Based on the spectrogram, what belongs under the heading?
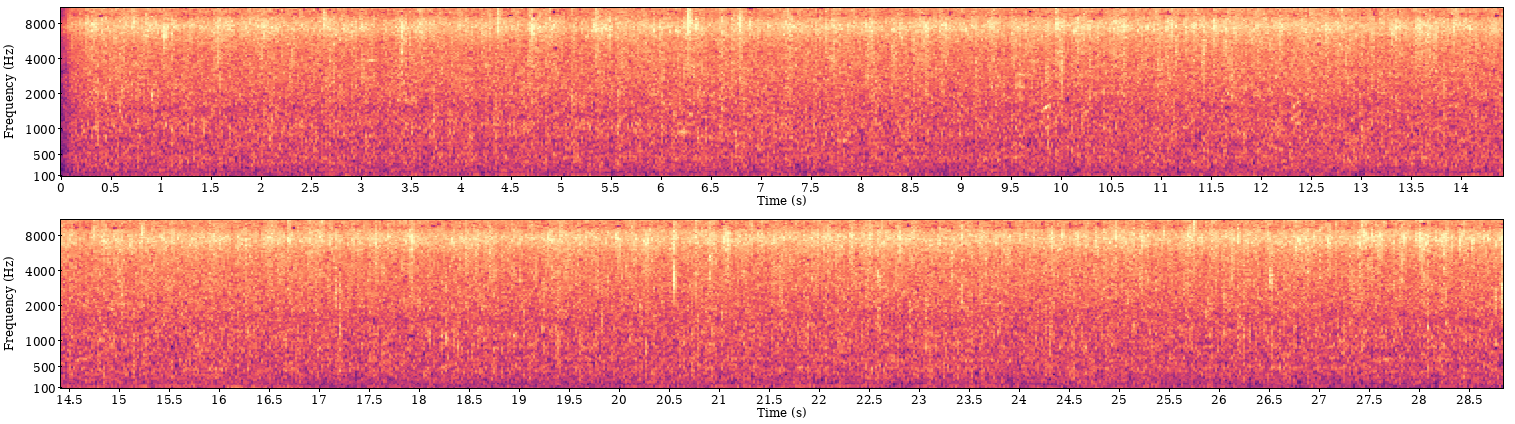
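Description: Heavy rain pouring steadily, pattering on tarpaulin awnings and splashing into puddles on the wet ground.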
